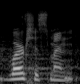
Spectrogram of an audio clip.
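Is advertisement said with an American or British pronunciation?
British. It is said with a British pronunciation. "อังกฤษจะอ่าน"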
